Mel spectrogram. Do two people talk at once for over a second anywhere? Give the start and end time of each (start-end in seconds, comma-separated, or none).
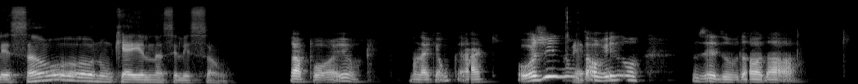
none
